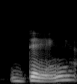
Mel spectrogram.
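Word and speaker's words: 丁: And these are pronounced jia, yi, bing, ding, and I'll try to be very careful with those two because they're very close together in pronunciation. Wu, ji, geng, xin, ren, and kui.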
